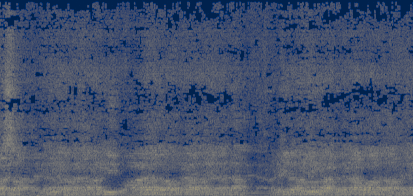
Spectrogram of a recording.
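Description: A monk's single male voice chanting a Pali text in a sustained, intoned recitation. It comes in long phrases, with short breaths about two and five seconds in.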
